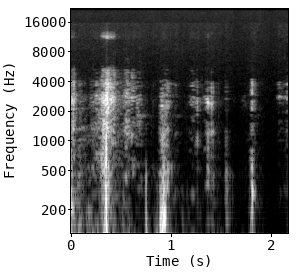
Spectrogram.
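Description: A few short, soft knocks and rubs of handling noise on a phone and its plugged-in microphone. There is a brief dead-silent dropout just past halfway and another at the very end.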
